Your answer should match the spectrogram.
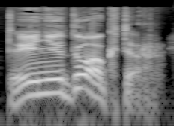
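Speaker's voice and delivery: indignant storybook yell; angry shout. A narrator's reading. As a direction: cry it out in accusation, slowly. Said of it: "кричал Гилмен".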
